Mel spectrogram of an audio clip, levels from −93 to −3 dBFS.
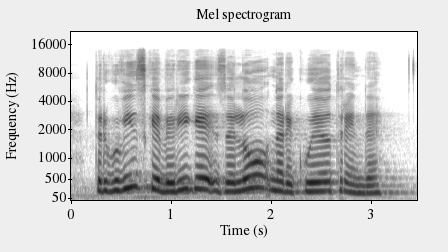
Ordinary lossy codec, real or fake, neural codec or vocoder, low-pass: none; real; none; 14.4 kHz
